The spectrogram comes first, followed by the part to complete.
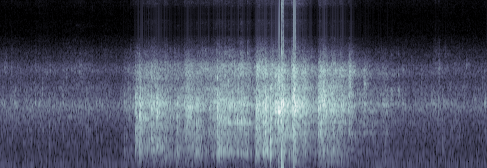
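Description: A vehicle passing by: a noise that swells about a second and a half in, is loudest near the middle with two sharp clicks, and fades away about a second later.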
